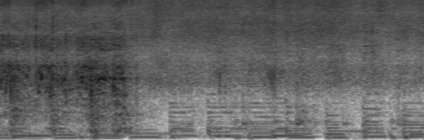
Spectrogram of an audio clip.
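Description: Smashed baby potatoes sizzling in hot melted butter in a frying pan over a gas flame, the pan being shaken. Background music comes in about halfway through.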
